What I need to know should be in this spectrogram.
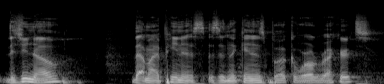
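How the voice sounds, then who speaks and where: Young man, very low creaky voice, smutty joker. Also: a little fast, a little mellow. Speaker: joke teller. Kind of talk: dirty joke-telling in casual banter.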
